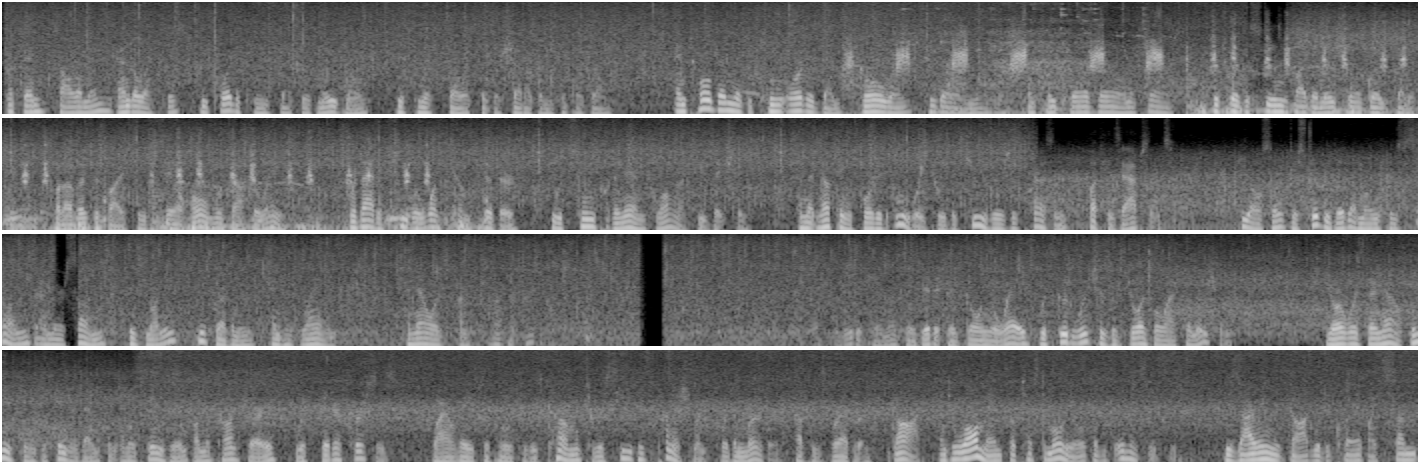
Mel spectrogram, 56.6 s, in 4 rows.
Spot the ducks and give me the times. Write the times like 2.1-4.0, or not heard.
8.3-19.1.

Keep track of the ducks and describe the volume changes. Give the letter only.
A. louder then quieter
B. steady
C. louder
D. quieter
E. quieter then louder
B.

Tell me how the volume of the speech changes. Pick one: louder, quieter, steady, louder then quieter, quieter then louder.
steady.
